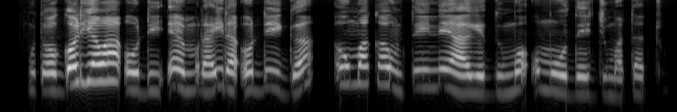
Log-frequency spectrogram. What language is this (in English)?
Kikuyu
